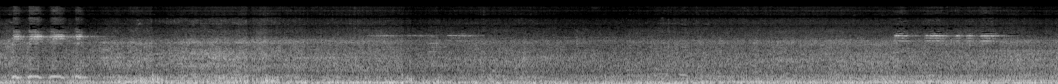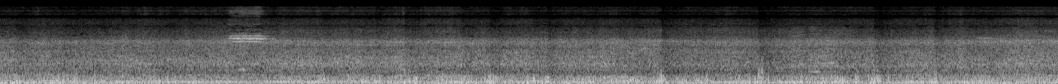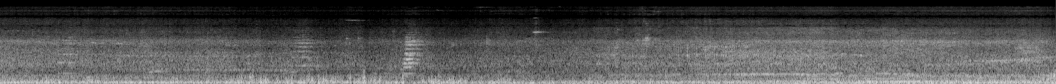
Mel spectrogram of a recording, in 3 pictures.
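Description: Busy street traffic with the steady rumble of motorbike, auto-rickshaw and car engines close by. There are a few short horn toots, the clearest near the start and around nine and thirteen seconds in.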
